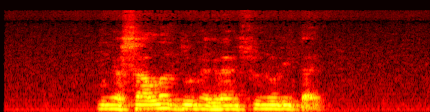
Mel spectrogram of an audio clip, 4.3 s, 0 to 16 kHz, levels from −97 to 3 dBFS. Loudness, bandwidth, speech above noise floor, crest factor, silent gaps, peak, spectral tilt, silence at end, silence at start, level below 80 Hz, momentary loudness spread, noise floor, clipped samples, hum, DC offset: -23 LUFS; 11.5 kHz; 37 dB; 16 dB; none; -8 dBFS; -8.5 dB/octave; 1.1 s; 0.95 s; -48 dBFS; 7 LU; -59 dBFS; under 0.1%; 50 Hz at -40 dBFS; under 0.1%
